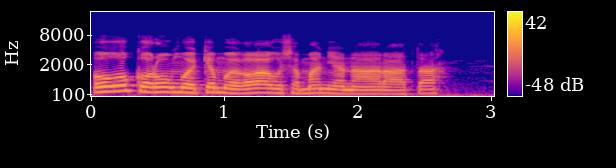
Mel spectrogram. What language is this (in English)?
Kikuyu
